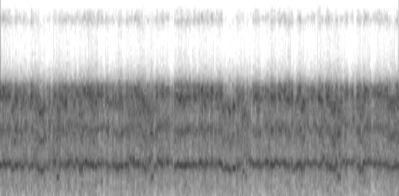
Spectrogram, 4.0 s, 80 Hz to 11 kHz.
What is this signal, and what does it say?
Emergency Alert System (SAME) tones, heard as harsh buzzing bursts. It is heard from 0.3 to 3.8 s.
